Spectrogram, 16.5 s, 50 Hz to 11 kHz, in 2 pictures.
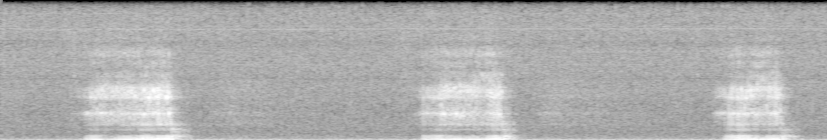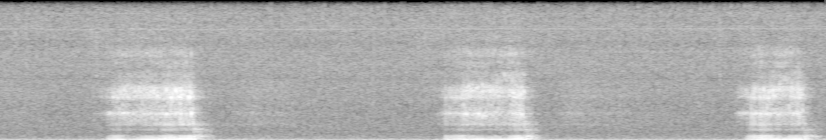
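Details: Six regular, low, rumbling snores during sleep, about 22 breaths a minute, with quiet exhalations between them; snoring.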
